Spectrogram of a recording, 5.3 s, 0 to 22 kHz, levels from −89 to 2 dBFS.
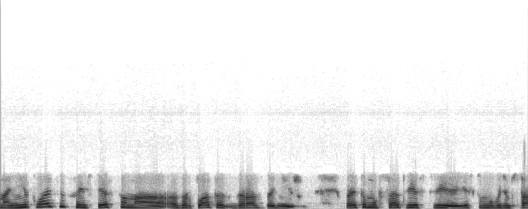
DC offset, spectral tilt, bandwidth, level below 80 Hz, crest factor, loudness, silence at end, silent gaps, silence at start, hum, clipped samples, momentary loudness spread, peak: under 0.1%; -8.5 dB/octave; 3.9 kHz; -62 dBFS; 14 dB; -18 LUFS; 0 s; none; 0 s; none; under 0.1%; 4 LU; -4 dBFS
